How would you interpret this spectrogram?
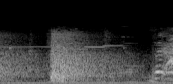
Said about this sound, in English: Holy crow! Did you hear that? Somebody got shot.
